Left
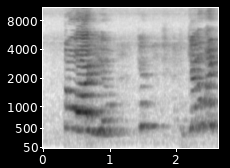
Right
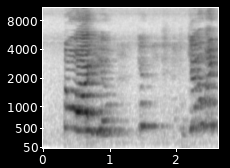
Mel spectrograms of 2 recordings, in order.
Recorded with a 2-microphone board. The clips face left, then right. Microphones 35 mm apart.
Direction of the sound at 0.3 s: 25° right (ahead or behind).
